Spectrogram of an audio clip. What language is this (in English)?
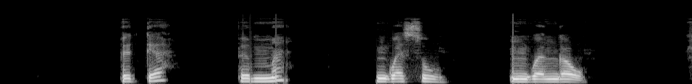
Ngombale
